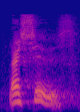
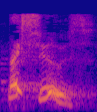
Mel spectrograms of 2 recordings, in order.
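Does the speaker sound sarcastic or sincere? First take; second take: sarcastic; sincere. First: It is said mockingly, with a sneering tone. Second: It is said warmly, as a genuine compliment. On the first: The shoes are being made fun of. "Same words delivered entirely differently" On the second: The shoes are really admired. "had your day absolutely made"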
